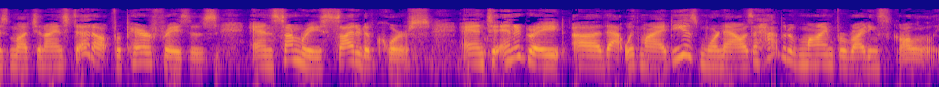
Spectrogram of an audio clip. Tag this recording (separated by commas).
Speech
